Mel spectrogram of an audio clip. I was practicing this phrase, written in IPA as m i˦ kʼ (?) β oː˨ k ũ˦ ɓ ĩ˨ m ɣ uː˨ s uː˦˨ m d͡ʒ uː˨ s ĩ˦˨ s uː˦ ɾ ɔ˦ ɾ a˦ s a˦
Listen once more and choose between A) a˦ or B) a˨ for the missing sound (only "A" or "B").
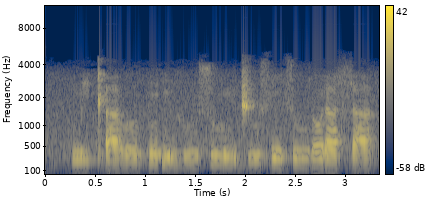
B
